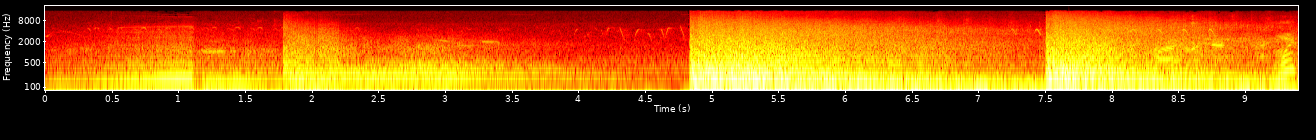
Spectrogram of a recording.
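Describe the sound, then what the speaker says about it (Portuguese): A missile fired in GTA San Andreas whooshes off, then two heavy explosions burst loud and close, each leaving a long roaring tail, with someone talking over the earlier part. "Aí ela encaixa o binóculos no rosto e lança o míssil"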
